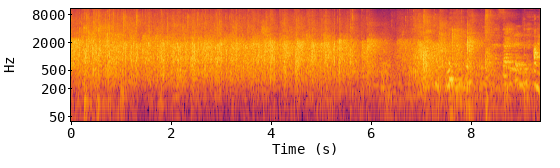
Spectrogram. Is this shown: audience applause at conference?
yes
